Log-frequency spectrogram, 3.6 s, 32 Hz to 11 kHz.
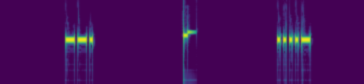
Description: Morse code, heard as a keyed tone, about 40 wpm, 700 Hz. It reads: G 4
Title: Single Letter-Number Alt 40wpm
